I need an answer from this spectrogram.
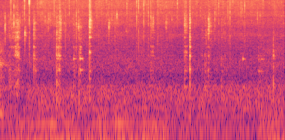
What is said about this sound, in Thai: ใส่กระเทียมสับลงไปค่ะ ขั้นตอนนี้เราจะผัดให้กระเทียมหอมก่อนค่ะ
